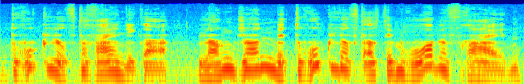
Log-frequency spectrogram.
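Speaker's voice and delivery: low, subdued soliloquy; grumbling to oneself. Acted. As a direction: mutter disgruntledly, left alone. Left alone, grumbles to himself.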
